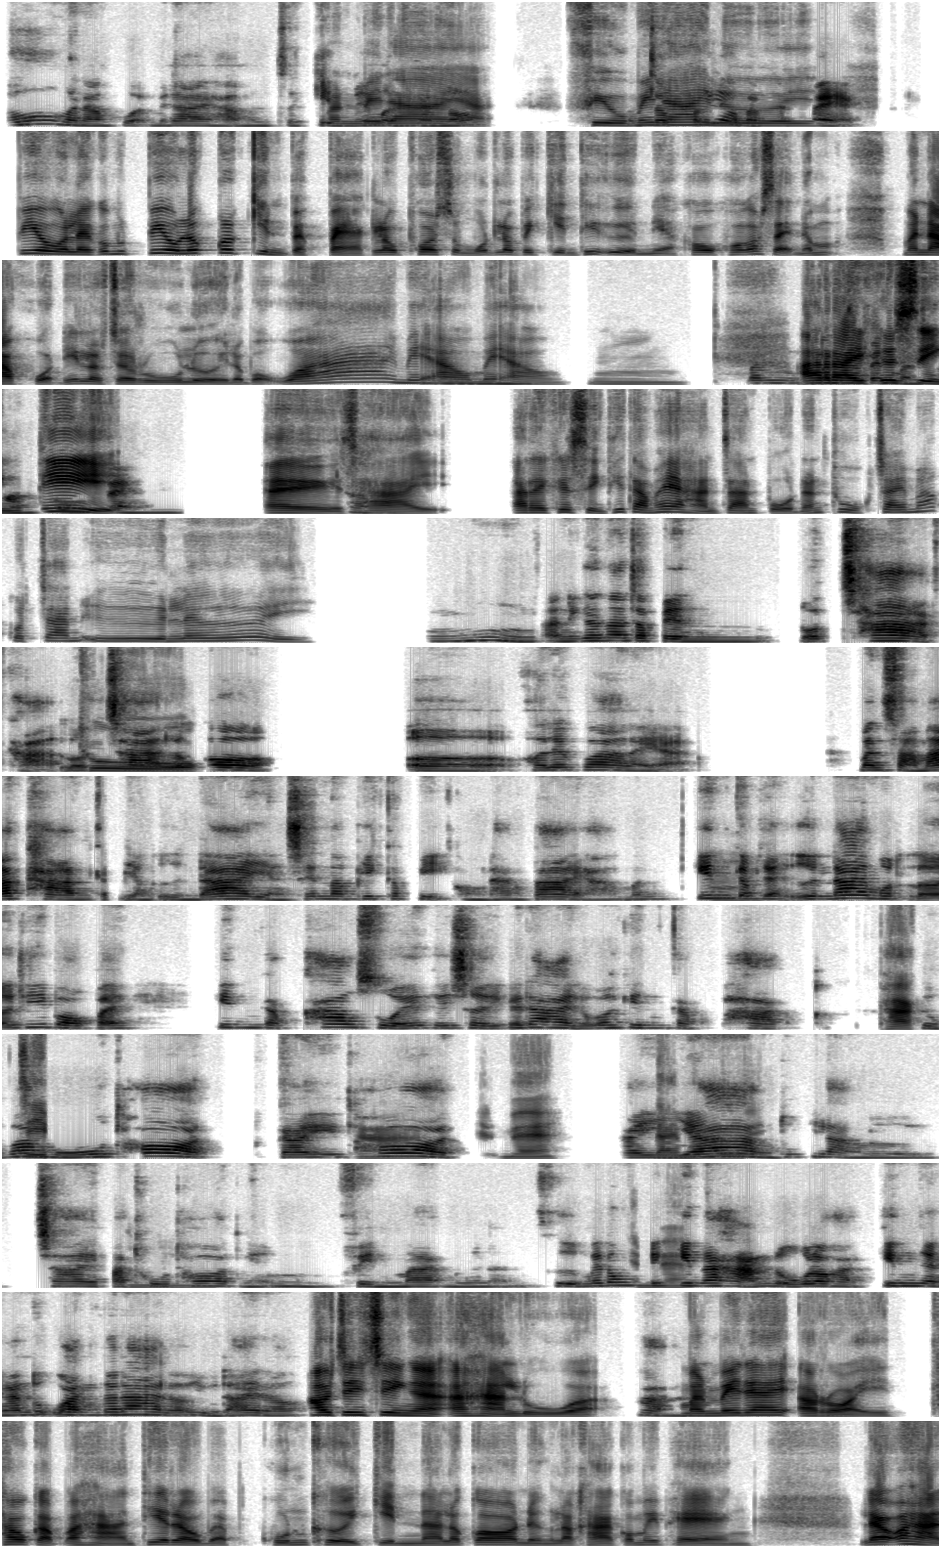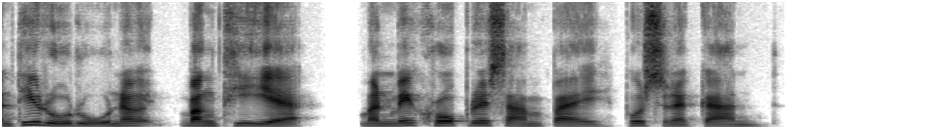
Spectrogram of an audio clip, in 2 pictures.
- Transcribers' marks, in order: tapping; other background noise
- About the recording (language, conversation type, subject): Thai, unstructured, อาหารจานโปรดที่คุณชอบกินในแต่ละวันคืออะไร?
